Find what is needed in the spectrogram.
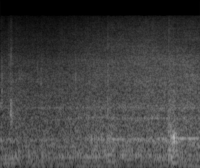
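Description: Steady noise of a passing vehicle that swells slightly after the first second.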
